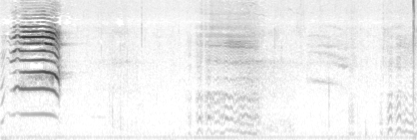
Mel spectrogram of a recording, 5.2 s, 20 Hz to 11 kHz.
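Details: Mini Alpine goat kid born on a homestead on March 13, 2021, while the doe is still in labor; one clear loud bleat at the start, then softer quavering bleats over a low steady hum.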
